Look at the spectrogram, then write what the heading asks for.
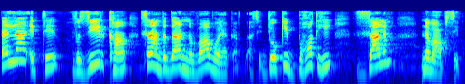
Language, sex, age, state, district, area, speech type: Punjabi, female, 45-60, Punjab, Fatehgarh Sahib, rural, spontaneous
